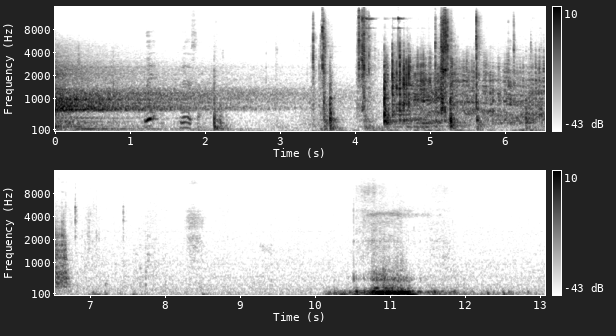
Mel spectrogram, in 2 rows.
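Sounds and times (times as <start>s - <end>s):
sharp knock: 0.0s - 3.8s.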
